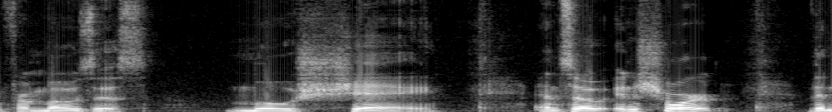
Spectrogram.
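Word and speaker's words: משה: interesting to me that the name Moses in Hebrew is pronounced Moshe and this is very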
